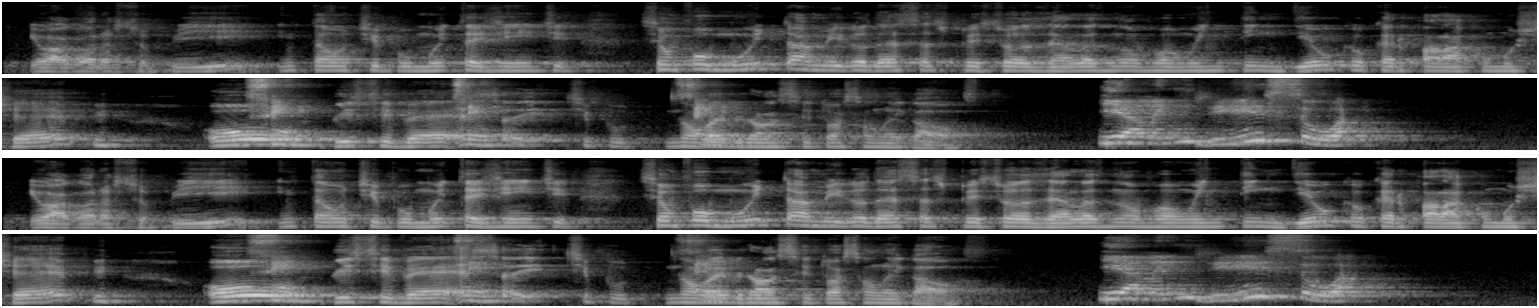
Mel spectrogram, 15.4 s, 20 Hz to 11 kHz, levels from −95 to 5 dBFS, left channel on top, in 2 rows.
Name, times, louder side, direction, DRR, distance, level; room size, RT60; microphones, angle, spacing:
voice 1, 0.1-8.2 8.7-12.4, right 2 dB, 45° right, 11 dB, 1.0 m, -32 dB
voice 2, 13.2-14.4, left 2 dB, 35° left, 3 dB, 1.8 m, -30 dB
21.5 x 10.0 x 5.5 m, 0.85 s
head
